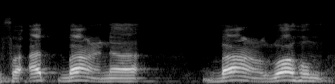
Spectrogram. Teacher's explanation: حمزہ کو تا کے ساتھ ملانا ہے، لیکن یہاں تا کو قلقلہ نہ ہونے پائے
